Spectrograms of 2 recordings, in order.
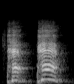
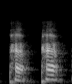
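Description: First: Sharp high pap pap, punched; high window smash sound. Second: Sharp high pap pap again; high window smash sound. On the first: Imitating the tool breaking the window, sharp pap pap. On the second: Imitating the second window break, sharp pap pap. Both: Retold or imitated. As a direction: mimic a tool smashing glass.

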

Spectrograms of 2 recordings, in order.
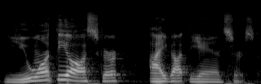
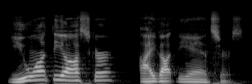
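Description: First: Slower and calmer repeat. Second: Loud pitch. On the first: Pitching to the director, slower repeat. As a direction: say it again slowly, letting it land. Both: Shown as a demonstration. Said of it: "I'm gonna say it again".

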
